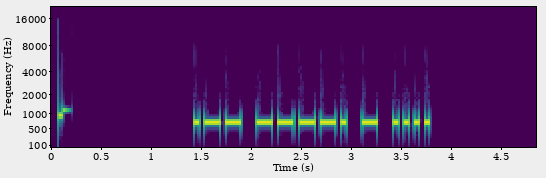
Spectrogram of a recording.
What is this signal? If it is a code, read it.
Morse code, heard as a keyed tone, about 23 wpm, 700 Hz. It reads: W9TH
